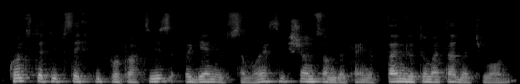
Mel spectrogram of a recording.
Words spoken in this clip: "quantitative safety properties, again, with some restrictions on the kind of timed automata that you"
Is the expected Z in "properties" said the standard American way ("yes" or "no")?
yes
